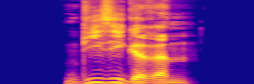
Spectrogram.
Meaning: strong dative masculine/neuter singular comparative degree of diesig
- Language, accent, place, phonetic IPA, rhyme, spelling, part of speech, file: German, Germany, Berlin, [ˈdiːzɪɡəʁəm], -iːzɪɡəʁəm, diesigerem, adjective, De-diesigerem.ogg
